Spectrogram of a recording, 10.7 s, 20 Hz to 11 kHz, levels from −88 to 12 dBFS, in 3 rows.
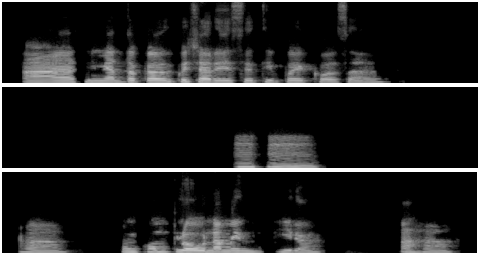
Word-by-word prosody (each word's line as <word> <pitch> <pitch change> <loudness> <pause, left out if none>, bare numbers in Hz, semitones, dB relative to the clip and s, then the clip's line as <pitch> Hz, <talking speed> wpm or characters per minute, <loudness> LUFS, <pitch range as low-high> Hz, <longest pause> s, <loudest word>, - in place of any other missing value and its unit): Ah, 200 +1 +4
sí, 215 -2 -5
me 210 0 +3
ha 210 0 -1
tocado 220 -1 +5
escuchar 225 -2 +2
ese 210 +1 -1
tipo 215 +1 -6
de 210 -1 -1
cosas. 200 +1 -5 2.5
Ujú. 225 -3 -2 1.3
Ah, 205 -1 -4 0.4
un 215 -1 0
complot, 220 0 +4
una 220 +1 +5
mentira. 205 -1 -2 0.5
Ajá. 205 -2 -6
210 Hz, 95 wpm, -22 LUFS, 205-220 Hz, 2.5 s, tocado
